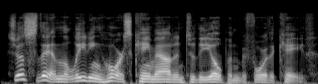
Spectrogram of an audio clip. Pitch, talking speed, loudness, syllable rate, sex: 120 Hz, 245 wpm, -17 LUFS, 6.3 syllables/s, male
